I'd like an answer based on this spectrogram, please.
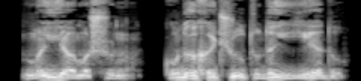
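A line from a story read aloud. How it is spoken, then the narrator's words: Grumbled. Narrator (Russian): пробурчал Василий Иванович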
